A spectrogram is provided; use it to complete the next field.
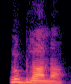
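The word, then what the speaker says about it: Ljubljana: लुबलाना ऐसे करके नाम है। इसमें जे साइलेंट है।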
